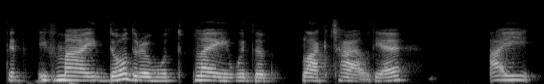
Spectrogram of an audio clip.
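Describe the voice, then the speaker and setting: Hesitant soft-spoken woman, lo-fi sound. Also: fairly low pitch, steady tone, slow pace. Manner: hesitant, searching for words. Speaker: guest counsellor. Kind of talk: reflective personal conversation. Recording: dull lo-fi audio.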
